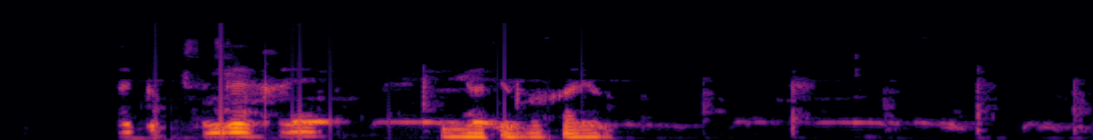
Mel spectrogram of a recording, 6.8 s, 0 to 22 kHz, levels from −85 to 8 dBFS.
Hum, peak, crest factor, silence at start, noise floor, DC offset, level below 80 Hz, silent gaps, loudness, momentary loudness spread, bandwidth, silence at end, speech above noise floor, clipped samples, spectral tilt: none; -4 dBFS; 22 dB; 0.75 s; -59 dBFS; under 0.1%; -48 dBFS; none; -24 LUFS; 26 LU; 9.6 kHz; 0.7 s; 36 dB; under 0.1%; -9.5 dB/octave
